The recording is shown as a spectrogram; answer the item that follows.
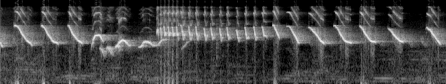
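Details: Murai batu in a masteran recording of 'tembakan' song: fast repeated downslurred whistled notes, a wavering lower twitter, a dense pulsed rattle, then the rapid downslurs resume.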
